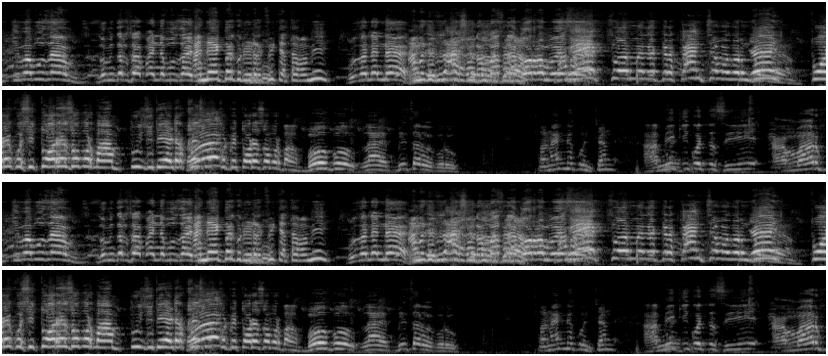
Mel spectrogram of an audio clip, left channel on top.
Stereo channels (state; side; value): identical; both; correlation 1.00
